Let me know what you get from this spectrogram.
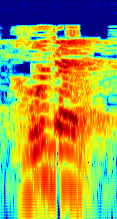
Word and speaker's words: هدى: على هدى اذا وقفت هي برضو ياء تكتب بالياء. وهكذا كتب القرآن وهكذا يقرأ انا اقراها بالالف هدى واخد بالك.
